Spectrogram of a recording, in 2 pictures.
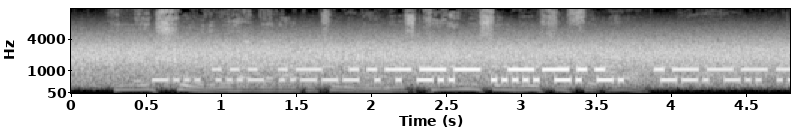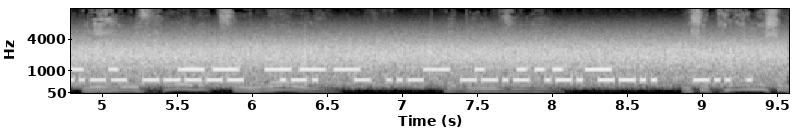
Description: Morse code, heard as two keyed tones, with radio static, fading and speech in English. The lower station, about 34 wpm, 600 Hz: BV2EED 5NN GD30 R TU QRZ DE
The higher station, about 20 wpm, 1060 Hz: SA2Z 1E MO TEST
